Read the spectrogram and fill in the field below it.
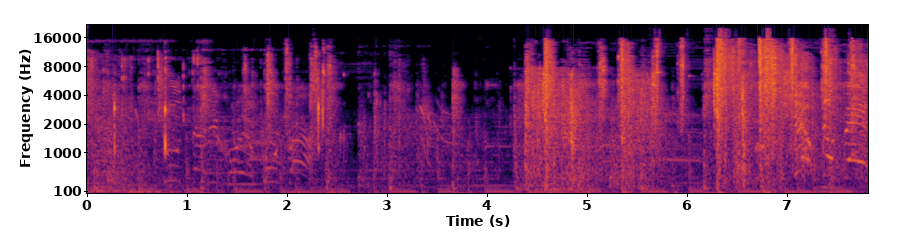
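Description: Gunfire in the Red Dead Redemption 2 video game comes in dense, overlapping volleys and sharp cracks, loud throughout, with some voices mixed in.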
